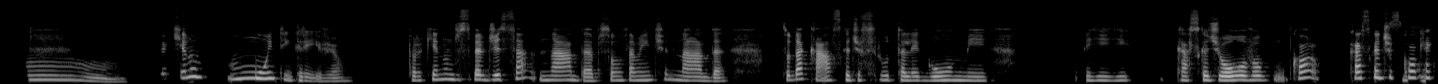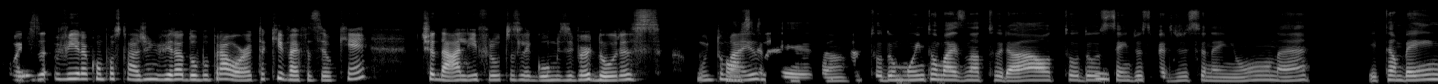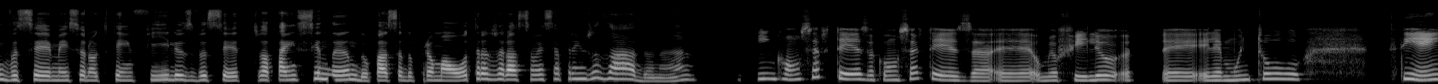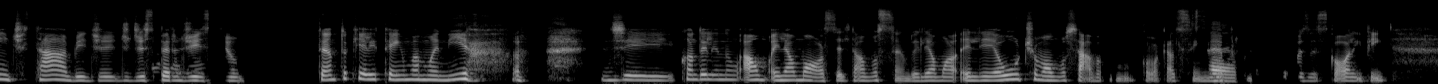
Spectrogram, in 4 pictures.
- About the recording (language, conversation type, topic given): Portuguese, podcast, Como evitar o desperdício na cozinha do dia a dia?
- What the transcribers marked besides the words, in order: unintelligible speech; unintelligible speech; other noise; laugh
